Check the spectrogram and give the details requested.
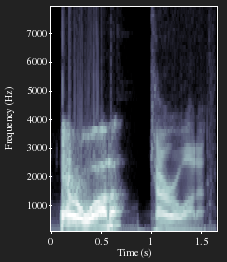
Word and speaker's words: Caruana: Caruana. Okay, thank you, my friend. Yeah, I'm pretty sure it's like marijuana, but just Caruana.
